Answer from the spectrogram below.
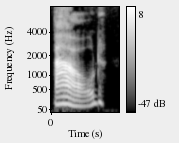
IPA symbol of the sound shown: aʊ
